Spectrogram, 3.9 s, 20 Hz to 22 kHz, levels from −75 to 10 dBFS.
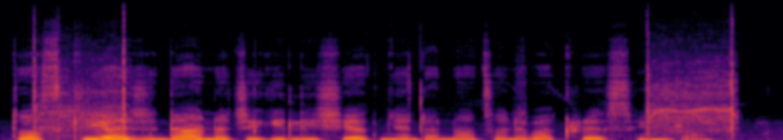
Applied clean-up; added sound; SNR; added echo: none; Camera; 15 dB; none.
